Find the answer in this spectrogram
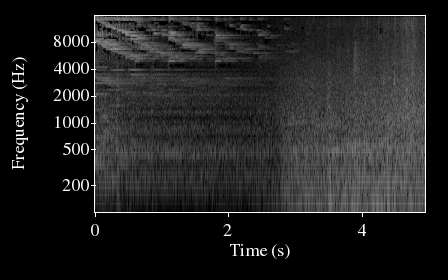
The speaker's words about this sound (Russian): Ух, как задувает. Холодно, доктор. Да там же лед пополам с водой.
